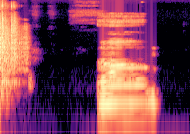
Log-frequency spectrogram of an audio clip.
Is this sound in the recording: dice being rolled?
yes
